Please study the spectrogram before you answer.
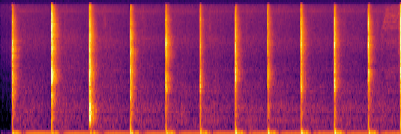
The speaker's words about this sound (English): If you can't tell, I'm clapping. I tell. I, I see you clapping.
